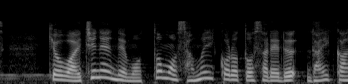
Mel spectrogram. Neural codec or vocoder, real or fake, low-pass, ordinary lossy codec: none; real; none; none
